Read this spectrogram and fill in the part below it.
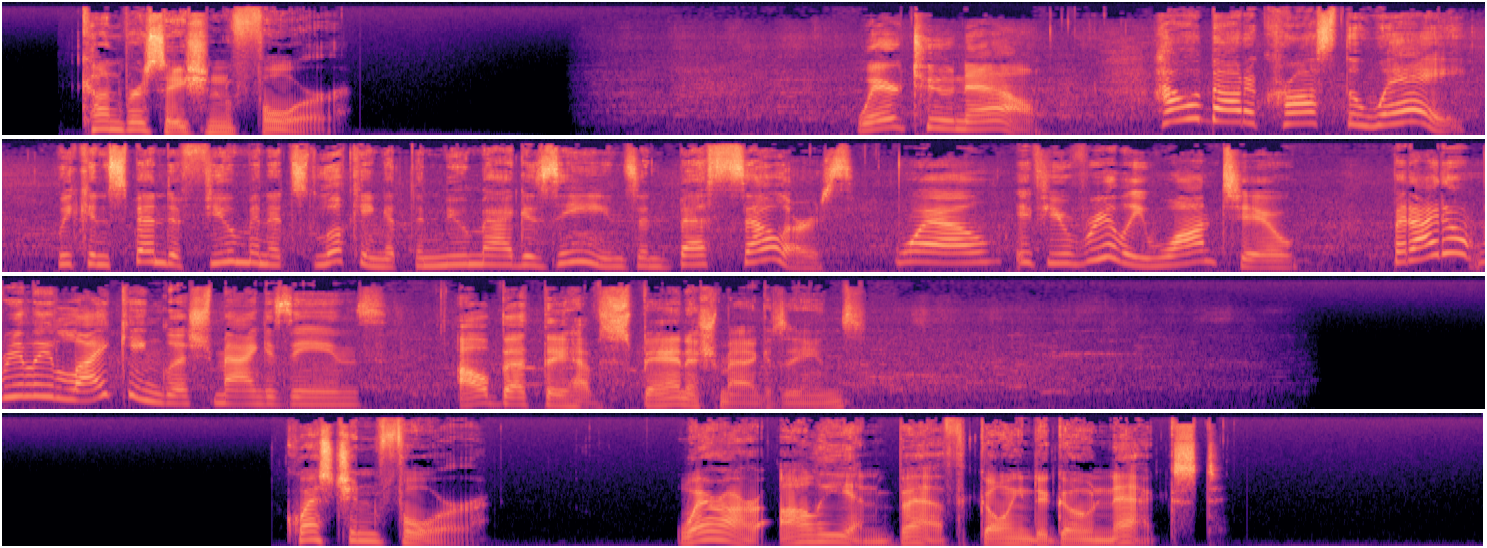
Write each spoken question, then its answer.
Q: Where are Ollie and Beth going to go next?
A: Nah, you two go to the bookstore.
